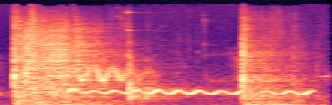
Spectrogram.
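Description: Cartoon sound effects: a thunk at the start, then a single wavering, warbling tone, with another thud near the end.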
